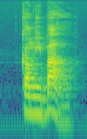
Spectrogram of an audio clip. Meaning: cannibal (human or other organism which eats (parts of) other members of its own species)
- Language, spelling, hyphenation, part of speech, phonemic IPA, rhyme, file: Dutch, kannibaal, kan‧ni‧baal, noun, /kɑ.niˈbaːl/, -aːl, Nl-kannibaal.ogg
